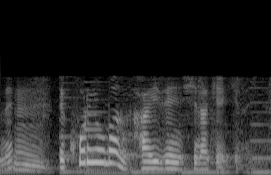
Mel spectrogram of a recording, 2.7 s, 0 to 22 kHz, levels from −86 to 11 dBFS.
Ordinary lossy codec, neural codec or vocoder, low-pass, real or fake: none; none; 3.6 kHz; real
